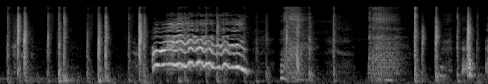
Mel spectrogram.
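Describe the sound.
Quick hand slaps on a lap patter in a galloping rhythm, imitating horse hooves, while a voice breaks into a wavering, whinny-like neigh partway through before the clopping resumes.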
